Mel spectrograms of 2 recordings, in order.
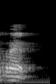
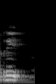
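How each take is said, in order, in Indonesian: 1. Terdengar seperti warna red. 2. Tidak terdengar seperti warna red. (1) "tadi saya membacanya read" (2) "bukan read"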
